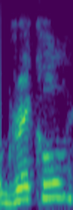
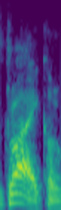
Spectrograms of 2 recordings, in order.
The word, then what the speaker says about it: Grycle: pronounce the name wrong so greco is that how you say it it is grey called we chose a very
